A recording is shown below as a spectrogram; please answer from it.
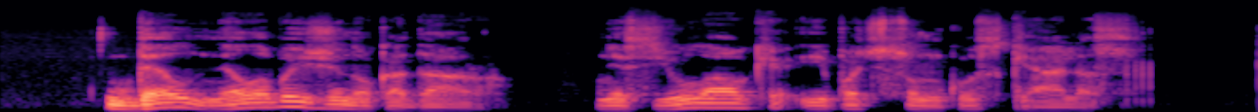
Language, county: Lithuanian, Kaunas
